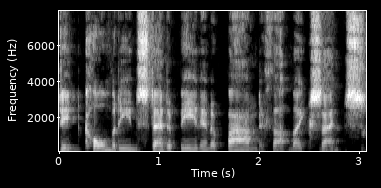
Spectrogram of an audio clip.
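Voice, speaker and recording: On a very clean recording with a silent background, a man speaks with a West Country accent. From southwest England, Chippenham. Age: 40s. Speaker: comedian. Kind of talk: casual interview chat.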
